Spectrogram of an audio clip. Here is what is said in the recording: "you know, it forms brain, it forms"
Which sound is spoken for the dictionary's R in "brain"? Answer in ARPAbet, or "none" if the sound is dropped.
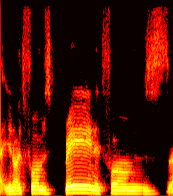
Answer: R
